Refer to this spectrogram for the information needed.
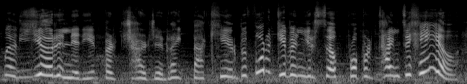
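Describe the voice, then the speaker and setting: A woman's voice: very high voice, animated, normal speed, faint music behind. An actress voicing a cheerful, caring young girl with a bubbly, earnest manner.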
